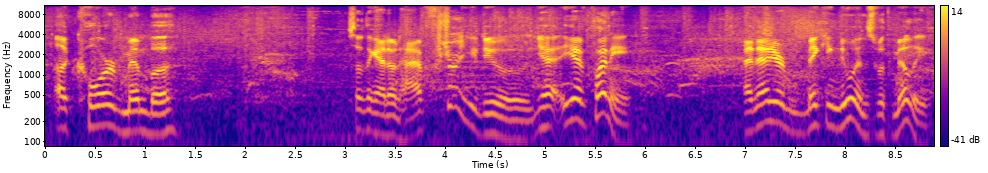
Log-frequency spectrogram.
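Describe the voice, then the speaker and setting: A man's voice: on the high side, very animated, a little slow, long pauses. A man hosting a reaction stream, chatting casually in a slangy, sweary, rambling way. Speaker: reaction video host. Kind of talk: casual reaction chat with viewers. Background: music from the game.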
